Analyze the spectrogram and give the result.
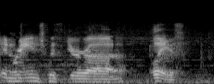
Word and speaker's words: glaive: It's pronounced glaive.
